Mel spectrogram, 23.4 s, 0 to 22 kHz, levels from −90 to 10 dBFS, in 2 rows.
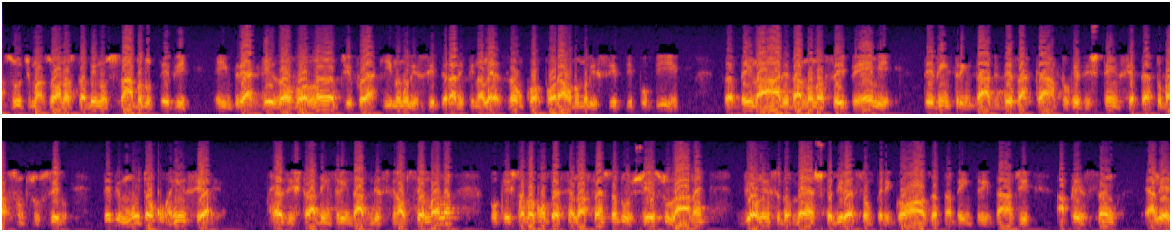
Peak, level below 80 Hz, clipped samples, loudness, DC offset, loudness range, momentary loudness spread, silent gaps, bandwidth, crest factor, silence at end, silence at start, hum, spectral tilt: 0 dBFS; -42 dBFS; under 0.1%; -13 LUFS; under 0.1%; 3 LU; 8 LU; none; 10.5 kHz; 12 dB; 0 s; 0 s; none; -4.5 dB/octave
